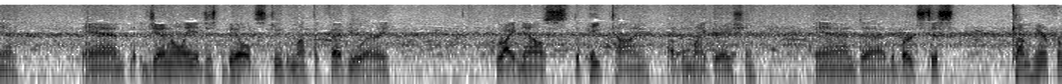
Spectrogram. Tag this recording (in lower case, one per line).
speech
